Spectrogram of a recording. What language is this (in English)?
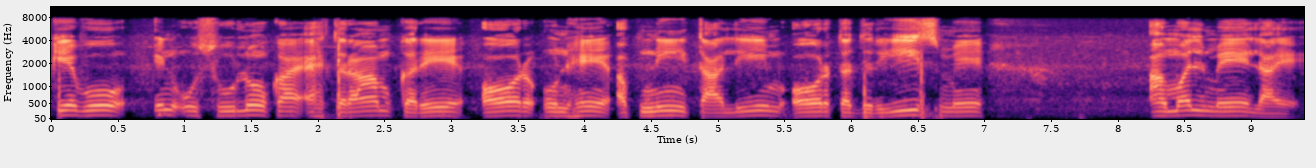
Urdu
